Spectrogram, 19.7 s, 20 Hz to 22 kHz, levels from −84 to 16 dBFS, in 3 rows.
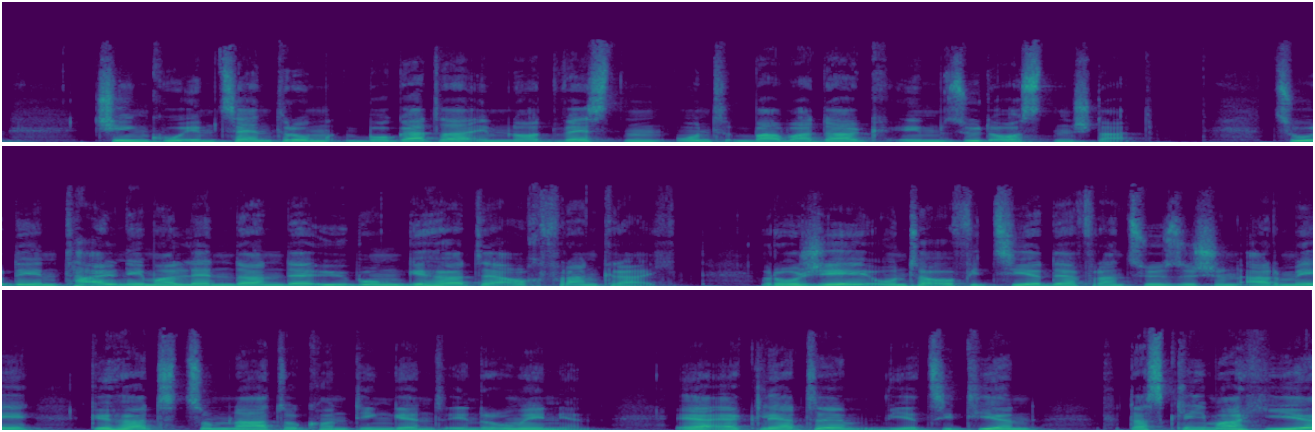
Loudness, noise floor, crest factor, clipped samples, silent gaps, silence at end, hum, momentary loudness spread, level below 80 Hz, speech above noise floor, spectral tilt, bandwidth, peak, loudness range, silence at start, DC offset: -28 LUFS; -55 dBFS; 18 dB; under 0.1%; none; 0 s; none; 7 LU; -54 dBFS; 28 dB; -5.5 dB/octave; 16 kHz; -12 dBFS; 3 LU; 0 s; under 0.1%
